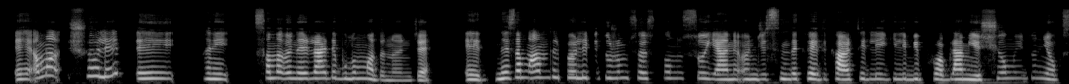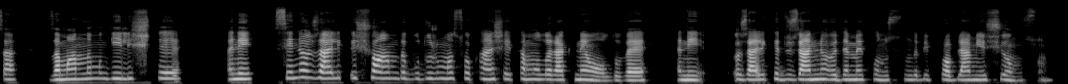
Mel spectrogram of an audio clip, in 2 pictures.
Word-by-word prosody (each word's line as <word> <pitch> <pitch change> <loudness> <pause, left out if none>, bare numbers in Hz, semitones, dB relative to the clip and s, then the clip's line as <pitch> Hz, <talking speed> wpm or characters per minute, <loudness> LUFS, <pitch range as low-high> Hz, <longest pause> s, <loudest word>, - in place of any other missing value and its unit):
Eee, 240 0 0
ama 410 +6 +1
şöyle, 390 -1 -2 0.2
eee, 275 0 -1 0.3
hani, 250 -3 0 0.2
sana 290 0 -1
önerilerde 275 +1 +3
bulunmadan 255 -7 -3
önce, 185 +1 -1 0.3
eee, 215 -2 0
ne 275 +3 +2
zamandır 315 +1 +1
böyle 305 -1 0
bir 280 -2 -8
durum 295 0 -7
söz 275 -1 -5
konusu, 280 -1 -8
yani, 230 -2 +3
öncesinde 240 +2 -3
kredi 245 -3 0
kartı 235 +1 +5
ile 245 0 -6
ilgili 240 0 -7
bir 245 -2 -2
problem 235 0 +2
yaşıyor 225 +6 0
muydun? 285 0 -16
Yoksa 230 -1 -3 0.3
zamanla 240 +4 +3
mı 270 -1 -7
gelişti? 275 +1 0 0.4
Hani 250 +1 +5 0.2
,seni 295 +3 -1
özellikle 290 -1 +4
şu 300 +2 0
anda 280 -2 +2
bu 260 -2 -11
duruma 275 0 -4
sokan 260 -3 -2
şey 245 -1 -6
tam 235 0 -3
olarak 230 -1 +2
ne 220 -1 +3
oldu 185 -1 -3
ve, 195 0 +5 0.3
hani, 210 -1 +2 0.3
özellikle 225 +1 +3
düzenli 225 +1 +6
ödeme 220 0 -1
konusunda 215 -1 -8
bir 220 -2 -12
problem 210 -1 +1
yaşıyor 210 -2 -3
musun? 195 +1 -19
245 Hz, 150 wpm, -23 LUFS, 220-275 Hz, 0.4 s, düzenli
